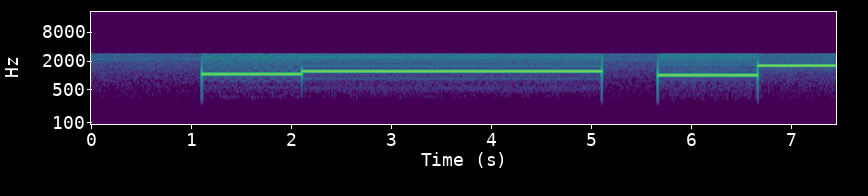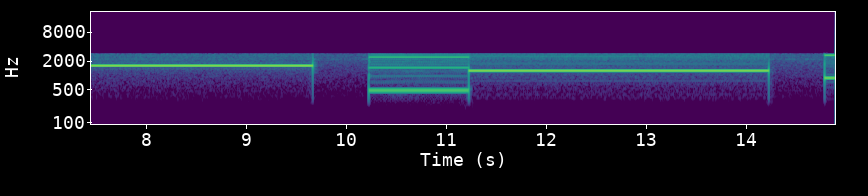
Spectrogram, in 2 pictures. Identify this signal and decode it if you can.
Two-tone page, heard as a one-second tone, then a three-second tone, about 1060 then 1220 Hz, about 1010 then 1600 Hz, about 480 then 1250 Hz. It is heard from 1.1 to 14.2 s.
